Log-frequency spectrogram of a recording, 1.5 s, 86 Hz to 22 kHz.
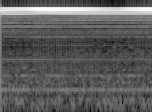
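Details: Scientific-Atlanta D9234 satellite receiver that won't turn on: a steady, loud low mains buzz at the power supply, traced to bad filter and output capacitors.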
